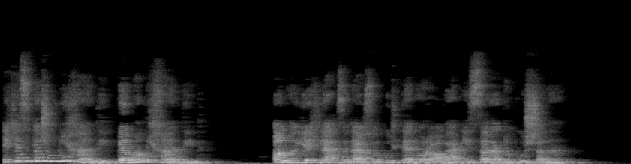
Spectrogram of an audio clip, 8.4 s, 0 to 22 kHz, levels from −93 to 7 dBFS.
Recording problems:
off-mic speech; far
room echo; noticeable; dies away in 0.6 s

